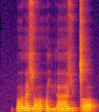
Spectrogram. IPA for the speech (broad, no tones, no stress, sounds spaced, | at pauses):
p ɒ l a ʑ ɒː h ɒ j yː ɾ aː ʑ y ǀ ɒ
